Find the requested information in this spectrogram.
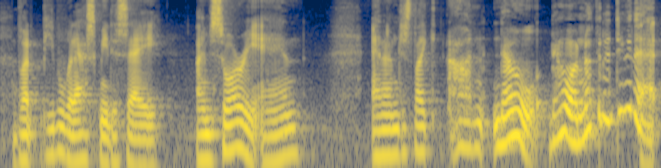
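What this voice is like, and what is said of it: Mild Canadian accent. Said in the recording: “as you can hear, I have a Canadian accent, which is less harsh than it was when I first came to Australia 14 years ago”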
